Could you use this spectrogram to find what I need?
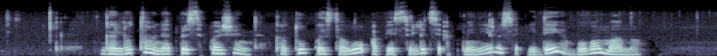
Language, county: Lithuanian, Telšiai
